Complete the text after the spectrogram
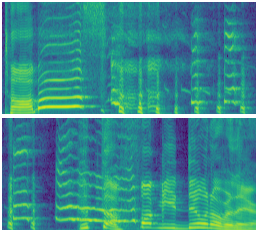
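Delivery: shrieking high through laughter; laugh-yell at a friend in disbelief. Real, not acted. Laughing at a friend's awful Irish accent, high and loud. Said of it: "laughing outburst".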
